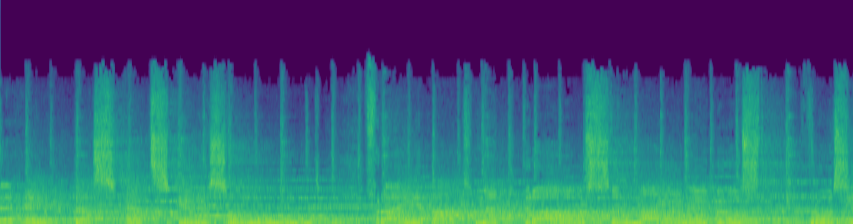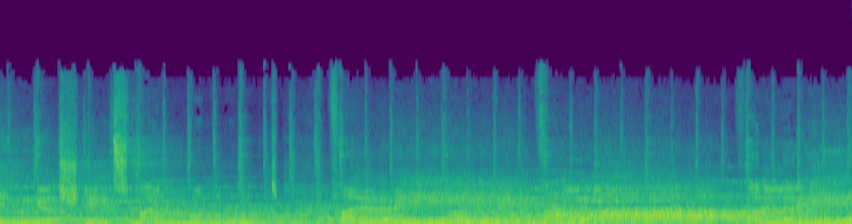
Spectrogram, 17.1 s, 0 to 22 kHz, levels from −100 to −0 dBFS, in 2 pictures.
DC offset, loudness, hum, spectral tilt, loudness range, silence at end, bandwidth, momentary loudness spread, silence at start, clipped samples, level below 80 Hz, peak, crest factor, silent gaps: under 0.1%; -18 LUFS; none; -4.5 dB/octave; 2 LU; 0 s; 16 kHz; 4 LU; 0 s; under 0.1%; -36 dBFS; -6 dBFS; 12 dB; none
